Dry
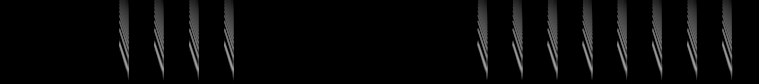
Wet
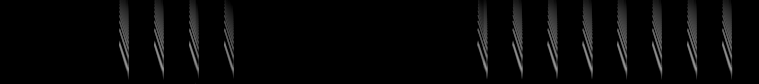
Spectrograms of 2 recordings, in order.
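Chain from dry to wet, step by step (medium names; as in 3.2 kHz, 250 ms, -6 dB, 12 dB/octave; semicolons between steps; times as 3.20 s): 1.95–4.84 s: compression 4:1, threshold -29 dBFS, peak gain reduction 6 dB; trim -3.5 dB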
